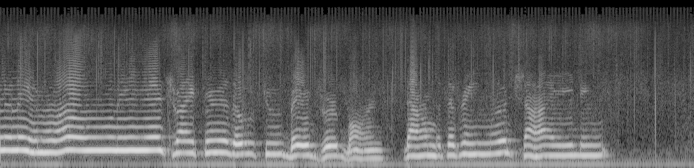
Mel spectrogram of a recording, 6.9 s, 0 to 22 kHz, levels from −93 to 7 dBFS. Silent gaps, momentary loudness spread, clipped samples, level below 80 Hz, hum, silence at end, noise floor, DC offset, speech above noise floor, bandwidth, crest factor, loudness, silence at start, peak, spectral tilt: none; 8 LU; under 0.1%; -34 dBFS; none; 0 s; -36 dBFS; under 0.1%; 20 dB; 15.5 kHz; 10 dB; -15 LUFS; 0 s; -4 dBFS; -6.5 dB/octave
